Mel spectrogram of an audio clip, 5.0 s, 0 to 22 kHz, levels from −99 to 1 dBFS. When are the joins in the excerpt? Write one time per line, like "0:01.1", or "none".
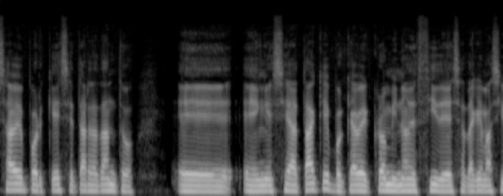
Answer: none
